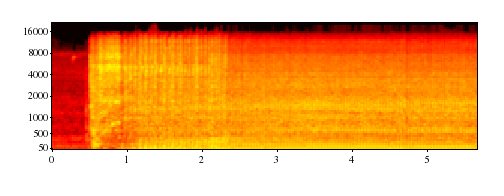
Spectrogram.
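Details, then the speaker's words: Craftsman T1200 riding mower single, rescued from scrap, after fixing a compression release and valve problem: it catches right away into a steady, even beat. The earlier gargling and popping are gone, though some oil needs to burn off. It runs normally. "I'm sure you guys can hear the difference on that earlier it was gargling and popping definitely has some oil that needs to burn off yeah that valve valve way way out this thing sounds way smoother"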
